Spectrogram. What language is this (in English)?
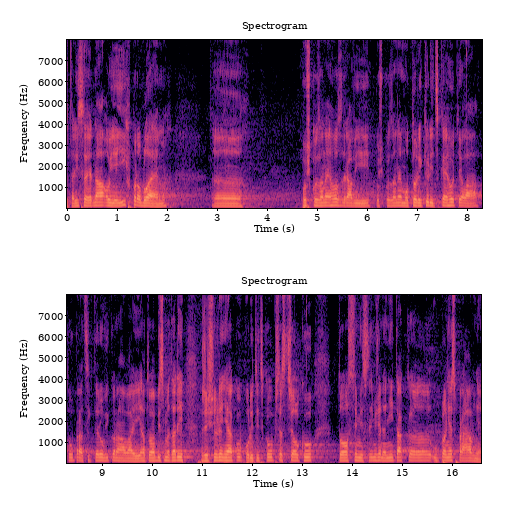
Czech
